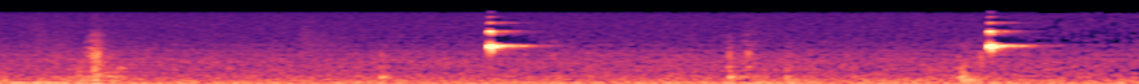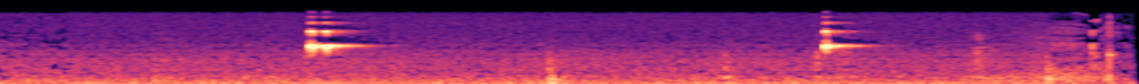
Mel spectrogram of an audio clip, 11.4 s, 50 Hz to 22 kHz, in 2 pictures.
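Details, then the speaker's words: Fluke 189 multimeter in diode test: four short, high, quiet chirps about every 2.5 seconds (LEDs gave no chirp); normal diode-test beep. "so it's very short and a little quiet but it's there here's a small signal diode and it chirped here's the rectifier diode and it chirped"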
